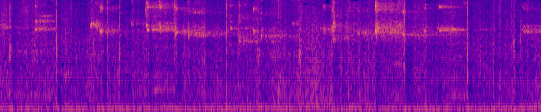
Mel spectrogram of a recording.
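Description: Basketball game on a wooden hall court: the ball bouncing and players' shoes squeaking in short bursts, over a steady low hum of the hall.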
